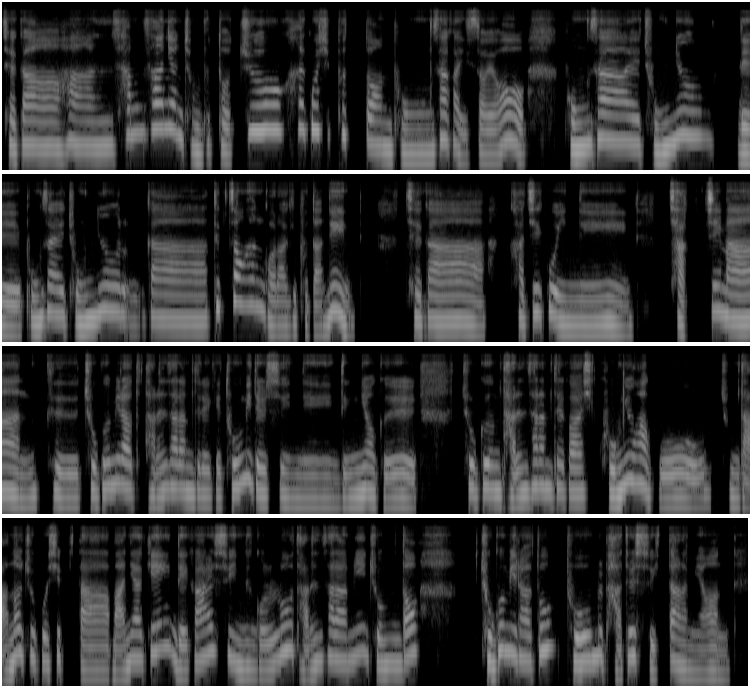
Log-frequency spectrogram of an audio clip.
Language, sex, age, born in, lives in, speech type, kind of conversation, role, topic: Korean, female, 40-44, South Korea, South Korea, conversation, advice, user, 바쁜 생활 속에서도 의미 있는 봉사나 참여를 어떻게 꾸준히 이어갈 수 있을까요?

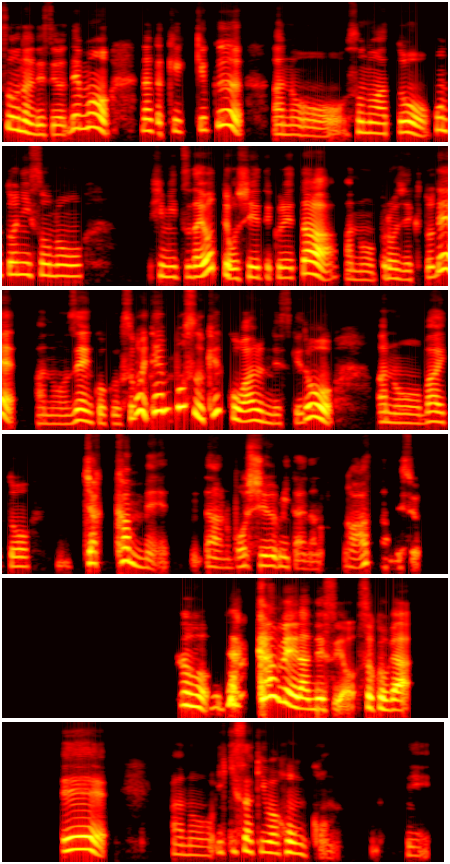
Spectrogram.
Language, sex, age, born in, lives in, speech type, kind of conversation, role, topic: Japanese, female, 40-44, Japan, Japan, conversation, podcast, guest, 偶然のチャンスをつかんだときのエピソードを教えていただけますか？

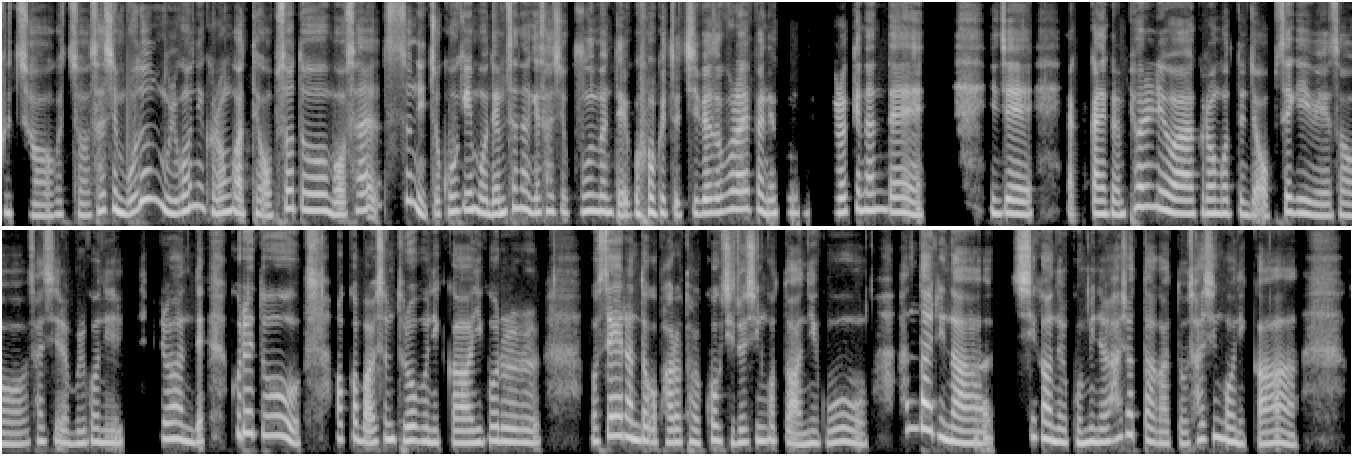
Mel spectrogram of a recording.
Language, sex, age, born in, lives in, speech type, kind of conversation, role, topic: Korean, female, 45-49, South Korea, United States, conversation, advice, advisor, 일상 소비를 줄이고 물건 구매를 효과적으로 관리하려면 어떻게 시작하면 좋을까요?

